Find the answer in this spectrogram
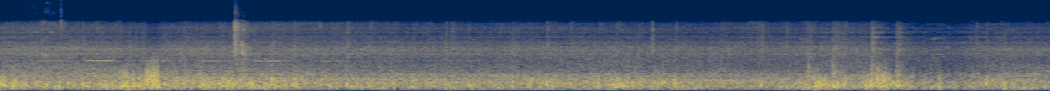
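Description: Running noise of a passenger train heard at an open coach door: a steady rumble of wheels on the rails, with a few sharper clacks at rail joints.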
